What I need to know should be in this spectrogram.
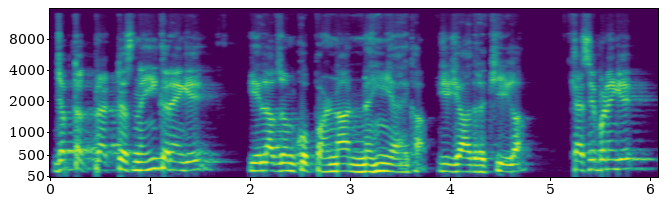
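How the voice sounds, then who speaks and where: A man teaching Quran recitation, patiently spelling out syllables slowly and chanting the verses. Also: fairly high pitch, gravelly, bright, forceful tone. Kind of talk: tajweed lesson, spelling out and reciting words slowly.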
